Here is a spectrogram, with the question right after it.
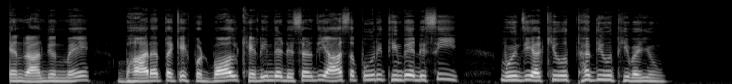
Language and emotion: Sindhi, happy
